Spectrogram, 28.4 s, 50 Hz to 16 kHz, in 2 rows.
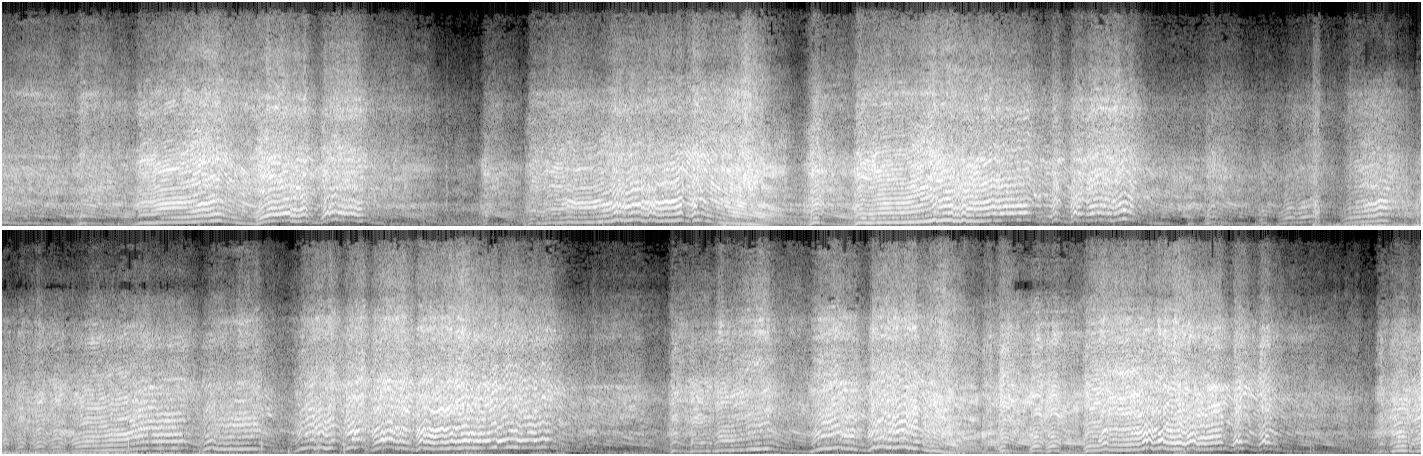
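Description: Nitro engines of 1/8-scale GT radio-controlled cars racing on a track, revving up in rising whines on the straights and dropping back for the corners, over and over.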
